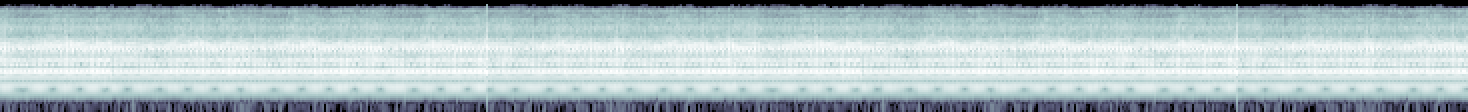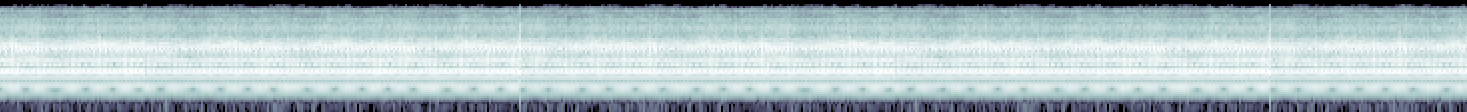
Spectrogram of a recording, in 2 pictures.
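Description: Foghorn blowing one long unbroken blast: a steady low note with many overtones that neither rises, falls nor stops.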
